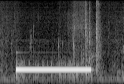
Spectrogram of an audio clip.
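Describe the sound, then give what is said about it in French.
A telephone call is dialed: a single steady, even tone sounds alone for about a second and a half, then cuts off, leaving faint low noise. “on va appeler une des personnes qui est derrière ce baromètre, c'est Guillaume Caline.”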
